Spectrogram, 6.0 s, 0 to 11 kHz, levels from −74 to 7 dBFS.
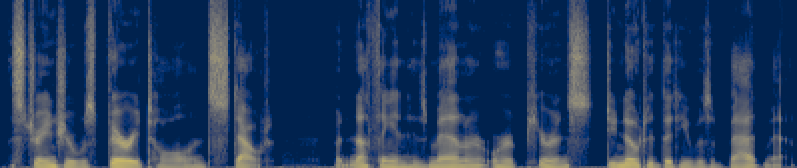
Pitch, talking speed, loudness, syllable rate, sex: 165 Hz, 210 wpm, -20 LUFS, 5.8 syllables/s, female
